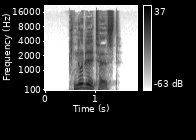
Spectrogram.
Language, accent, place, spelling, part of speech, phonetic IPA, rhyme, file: German, Germany, Berlin, knuddeltest, verb, [ˈknʊdl̩təst], -ʊdl̩təst, De-knuddeltest.ogg
- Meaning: inflection of knuddeln: 1. second-person singular preterite 2. second-person singular subjunctive II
